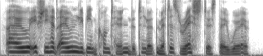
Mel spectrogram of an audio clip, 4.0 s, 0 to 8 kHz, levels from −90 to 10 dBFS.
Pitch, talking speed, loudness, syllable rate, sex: 190 Hz, 215 wpm, -16 LUFS, 5.3 syllables/s, female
